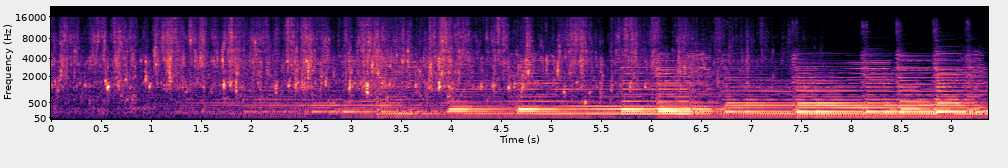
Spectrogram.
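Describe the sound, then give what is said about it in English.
Fountain water splashes and trickles over rocks in a steady, continuous babble, with sustained ringing tones sounding beneath it and the sound thinning out near the end. No one speaks. “You know, the sound that splashes over the rocks is very relaxing.”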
